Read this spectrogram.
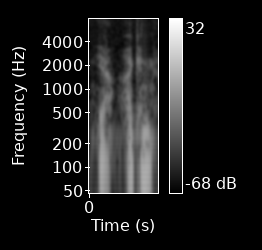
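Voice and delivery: whispered, barely voiced; hushed whisper. Veteran telling the therapist he remembers, whispered. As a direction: voice sinking to a shaky whisper. Veteran recalling trauma after crying.

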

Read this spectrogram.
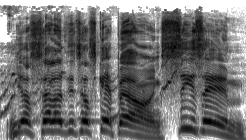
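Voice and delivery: high, loud alarm at the fleeing dish; alarmed shout. Acted. Chef shouting to the hosts that his dish is running off, loud and alarmed. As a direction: yell it in a panic. Chef yells as pet flees.

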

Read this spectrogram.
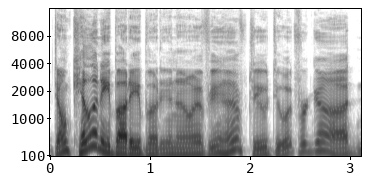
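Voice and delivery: a loud, hammed-up preacher's voice; sling it out like a half-joking decree; mock commandment. Mock paraphrase of the scripture.

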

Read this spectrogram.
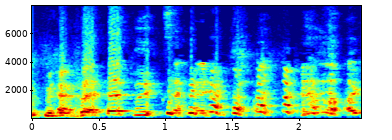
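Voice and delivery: cracking up through words; laughing. Real, not acted. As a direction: laugh while speaking, high. Laughing at the bit.

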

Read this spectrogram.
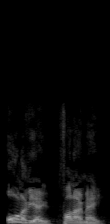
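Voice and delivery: loud, stern schoolteacher order; imitated teacher shouting orders; teacher's command. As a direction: call the culprits out loudly. Teacher orders boys to follow.

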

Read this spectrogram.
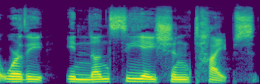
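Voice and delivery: ordinary delivery

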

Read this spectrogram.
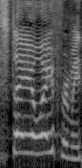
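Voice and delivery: high, loud call into the woods. Retold or imitated. Hiker calls out to scare off a bear, loud and high. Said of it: "you're like".

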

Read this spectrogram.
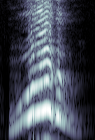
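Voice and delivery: very high, piercing "woo" shriek; loud shout. Acted. Demon leaving the man with a loud high shriek. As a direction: let out a sudden high howling shout. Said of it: "with a loud shout".

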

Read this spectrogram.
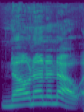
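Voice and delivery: loud, high, quick string of refusals; acted urgent protest. Retold Doctor stopping a caller hanging up, urgent protest.

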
